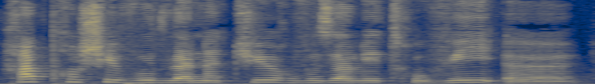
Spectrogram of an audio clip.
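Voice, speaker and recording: Woman tarot reader with a slightly low voice, chatty and fond, often pausing on fillers. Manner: affectionate, calls listeners "my loves", many fillers. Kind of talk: casual tarot reading.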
